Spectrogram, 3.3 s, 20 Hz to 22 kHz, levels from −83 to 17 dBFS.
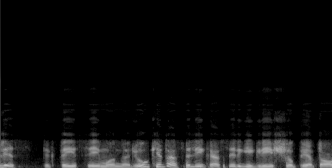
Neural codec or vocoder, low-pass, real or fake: none; 10.8 kHz; real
